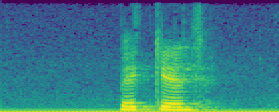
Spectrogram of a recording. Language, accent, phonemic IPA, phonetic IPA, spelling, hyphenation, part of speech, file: Armenian, Eastern Armenian, /beˈkel/, [bekél], բեկել, բե‧կել, verb, Hy-բեկել.ogg
- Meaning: 1. to break 2. to refract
